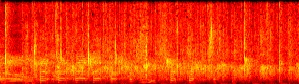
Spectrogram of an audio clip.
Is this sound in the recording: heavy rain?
no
